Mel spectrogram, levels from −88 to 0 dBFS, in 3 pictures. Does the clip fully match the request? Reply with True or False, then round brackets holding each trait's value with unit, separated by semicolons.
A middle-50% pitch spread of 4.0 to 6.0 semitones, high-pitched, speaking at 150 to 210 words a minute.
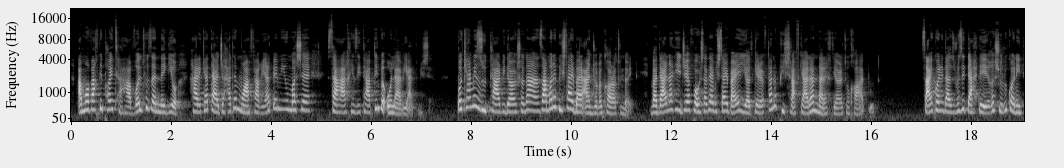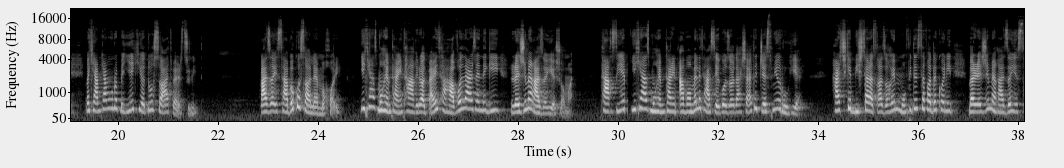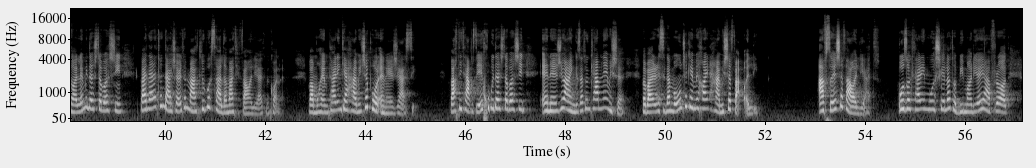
True (5.0 semitones; 260 Hz; 155 wpm)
